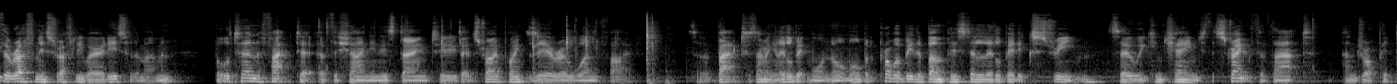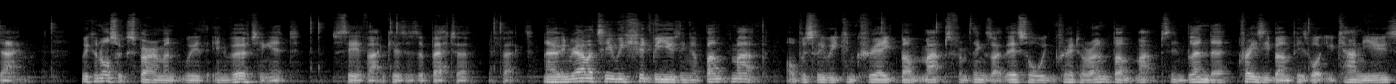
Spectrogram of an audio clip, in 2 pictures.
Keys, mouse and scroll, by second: 2.9 click, 4.1 KP_Decimal, 5.1 KP_0, 5.4 KP_1, 5.6 KP_5, 6.5 KP_Enter, 7.0-7.9 scroll up 1, 13.1 click, 17.3 click, 21.7 scroll down 1, 22.8 click, 26.1 scroll up 1, 27.1 click.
